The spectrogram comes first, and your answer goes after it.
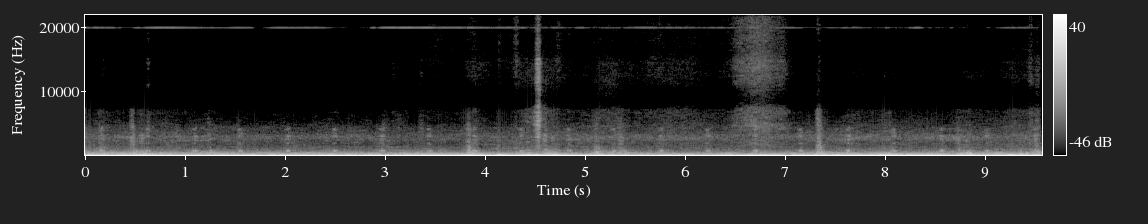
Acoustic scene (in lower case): car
